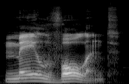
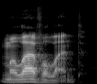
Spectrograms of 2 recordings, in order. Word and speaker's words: malevolent: I've been saying it as malevolent when it's malevolent.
